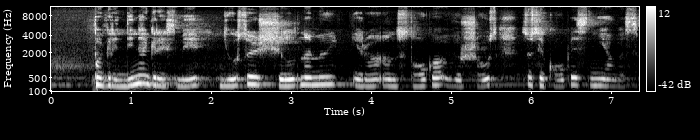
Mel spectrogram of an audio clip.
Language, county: Lithuanian, Panevėžys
